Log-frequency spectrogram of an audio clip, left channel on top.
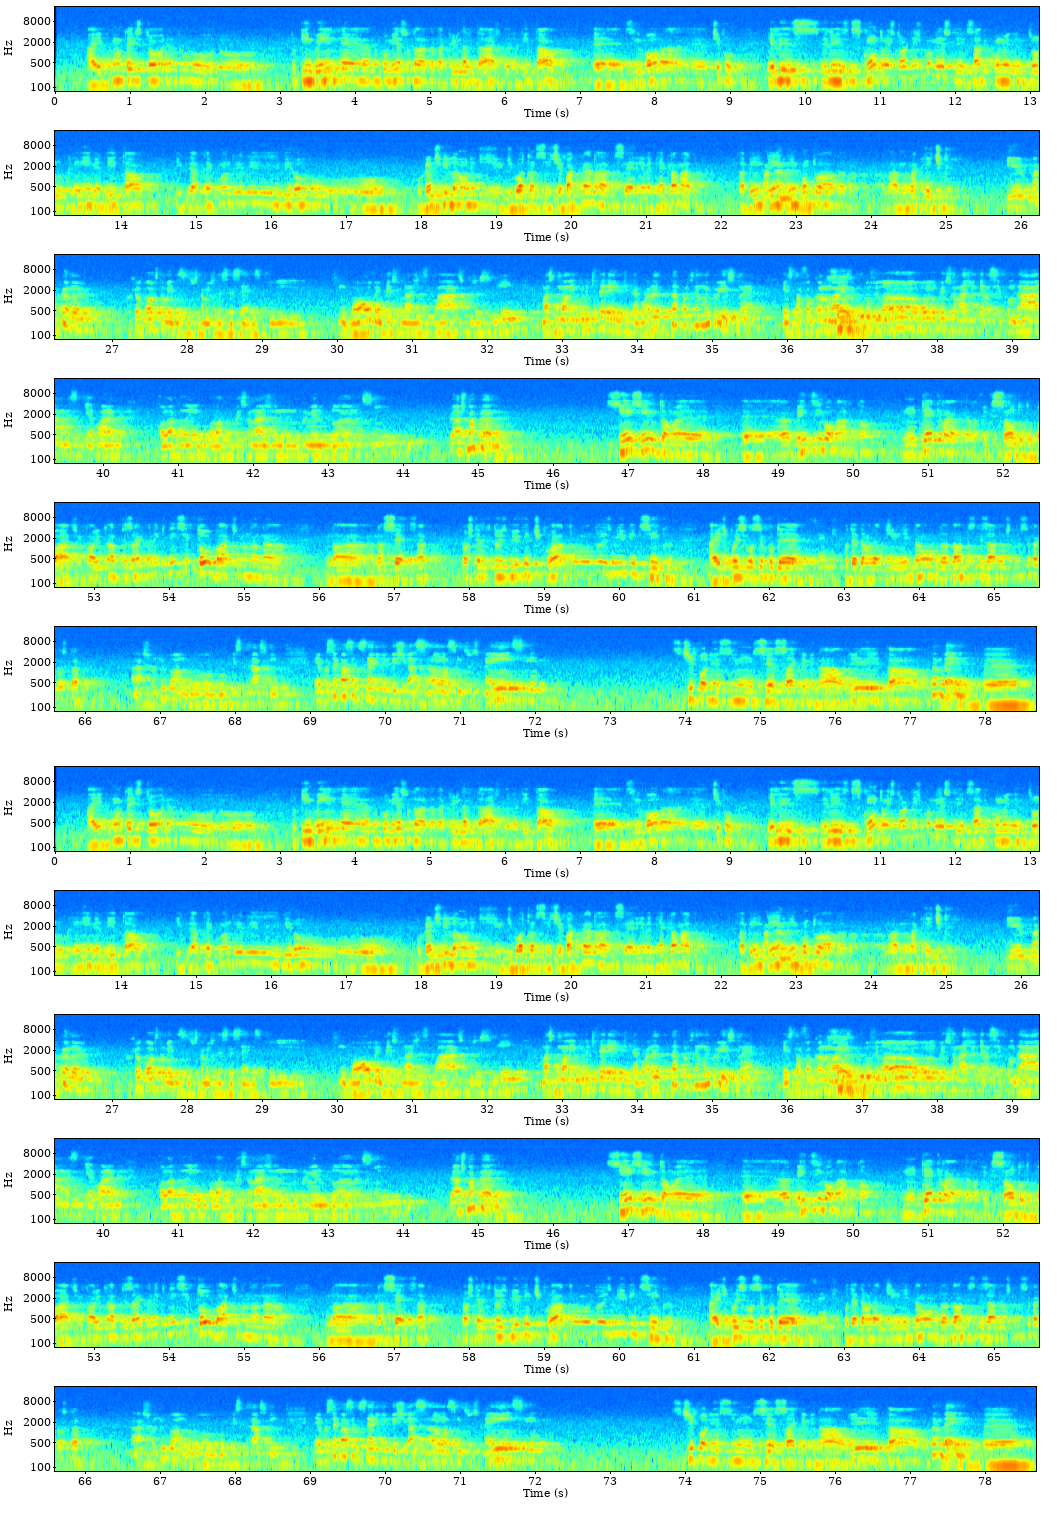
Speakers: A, on the left (about 60°); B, on the right (about 30°).
A: Aí conta a história do, do, do pinguim eh, no começo da, da, da criminalidade dele ali e tal. Eh, desenrola, eh, tipo, eles, eles contam a história desde o começo dele, sabe? Como ele entrou no crime ali e tal. E até quando ele virou o, o, o grande vilão ali de, de Gotham City. É bacana a série, hein? ela é bem aclamada. Tá bem, bem,
B: Bacana.
A: bem pontuada na, na, na na crítica.
B: E é bacana, porque eu gosto também dessas, justamente dessas séries que, que envolvem personagens clássicos, assim, mas com uma leitura diferente, porque agora tá acontecendo muito isso, né? Eles estão focando
A: Sim.
B: mais ou no vilão, ou num personagem que era secundário, mas que agora colocam, em, colocam um personagem no primeiro plano, assim. Eu acho bacana.
A: Sim, sim, então é, é, é bem desenrolado e tal. Não tem aquela, aquela ficção do, do Batman e tal. E, apesar de também que nem citou o Batman na, na, na, na série, sabe? Eu acho que era de dois mil e e vinte e quatro ou dois mil e e vinte e cinco Aí depois, se você puder,
B: Sente.
A: puder dar uma olhadinha aí, dá, um, dá dá uma pesquisada, eu acho que você vai gostar.
B: Ah, show de bola, vou, vou pesquisar assim. Você gosta de série de investigação, assim, de suspense?
A: Tipo ali assim, um CSI criminal ali e tal.
B: Também.
A: é,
